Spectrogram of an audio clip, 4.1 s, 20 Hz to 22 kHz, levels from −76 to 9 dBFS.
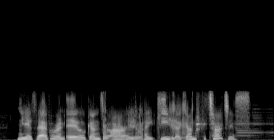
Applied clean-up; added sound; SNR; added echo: neural diffusion model UNIVERSE++.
